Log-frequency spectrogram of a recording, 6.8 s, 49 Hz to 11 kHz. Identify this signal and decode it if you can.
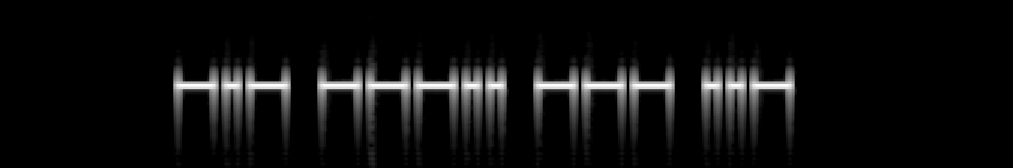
Morse code, heard as a keyed tone, about 15 wpm, 700 Hz. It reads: K8OU
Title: USA Call Signs - 4 Characters - 4x Character Spacing - 15wpm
